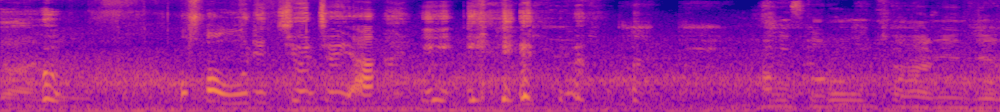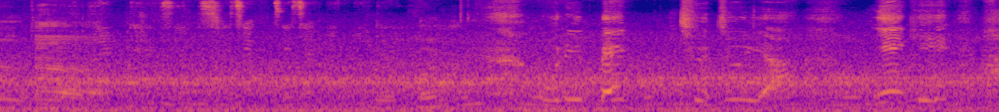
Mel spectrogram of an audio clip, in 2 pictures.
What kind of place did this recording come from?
car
